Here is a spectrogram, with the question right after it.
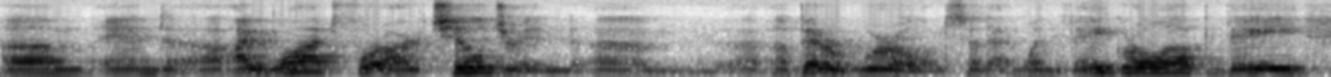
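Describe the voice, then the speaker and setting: A man's fairly high voice with fairly even intonation, noticeable background noise and audible room echo. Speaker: vlogger. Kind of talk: monologue to camera. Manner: hesitant, many fillers.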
